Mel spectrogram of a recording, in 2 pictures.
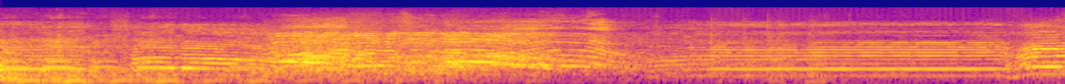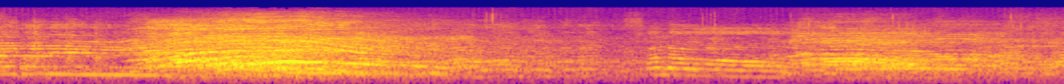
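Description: An elderly man chants in a sustained, melodic voice through a microphone, in an echoing space.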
